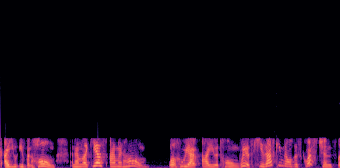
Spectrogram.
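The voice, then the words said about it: Speaks with a foreign accent. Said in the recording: “it's the accent ... It's perfectly understandable.”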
